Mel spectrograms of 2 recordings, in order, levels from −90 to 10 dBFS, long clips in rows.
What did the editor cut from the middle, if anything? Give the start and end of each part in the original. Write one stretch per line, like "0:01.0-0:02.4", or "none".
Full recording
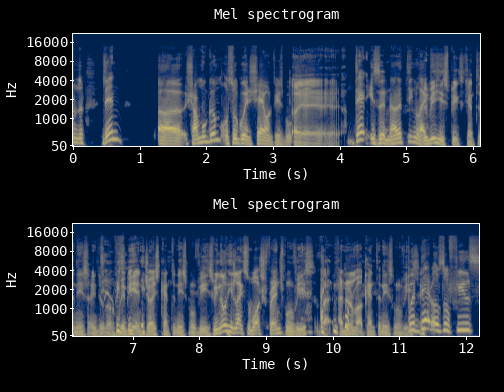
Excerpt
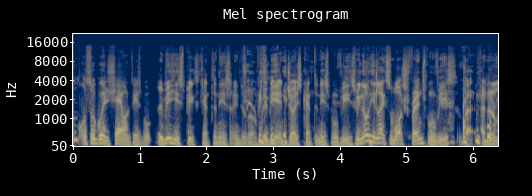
0:03.4-0:05.3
